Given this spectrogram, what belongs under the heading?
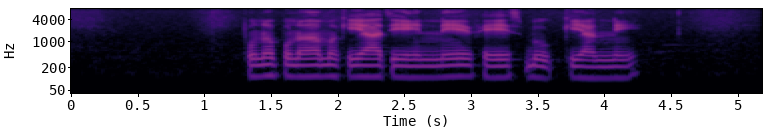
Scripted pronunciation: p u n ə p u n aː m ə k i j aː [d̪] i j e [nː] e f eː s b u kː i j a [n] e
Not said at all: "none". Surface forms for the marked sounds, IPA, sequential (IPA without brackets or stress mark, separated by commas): t̪, nː, nː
